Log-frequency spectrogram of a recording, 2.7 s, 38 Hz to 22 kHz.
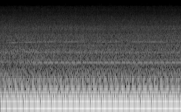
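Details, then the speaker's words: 2012 Subaru Forester XT S-Edition flat-four turbo (VF52, turbo-back exhaust), first start after DIY oil and filter change with Penrite 10w-40; cranked first to fill filter and lines, oil pressure light off almost immediately; deep, even idle, no knocks or ticks; normal idle. "let everything fill up with oil and then we'll start it up oil pressure went off almost straight away"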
